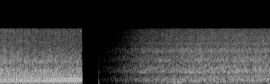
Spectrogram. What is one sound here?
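A truck's engine runs as it drives through mud.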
